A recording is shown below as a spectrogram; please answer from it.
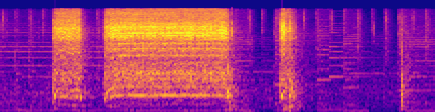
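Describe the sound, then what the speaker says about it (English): A power driver runs a screw into a custom lightsaber hilt part, giving a short whir, then a longer steady drilling whine for over a second, followed by a few brief ratcheting bursts, close and loud with no talking. "So now, I can screw this in."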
